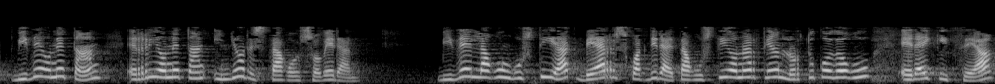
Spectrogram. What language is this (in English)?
Basque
